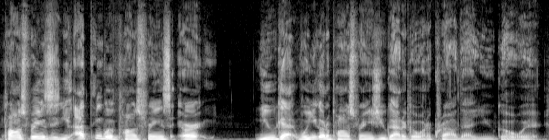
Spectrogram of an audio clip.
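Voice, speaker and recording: A man with a gravelly edge to his voice co-hosts a casual podcast. His talk is laid-back and slangy, with swearing mixed in. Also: mid-range voice, a little fast, darkish tone. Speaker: podcast co-host.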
